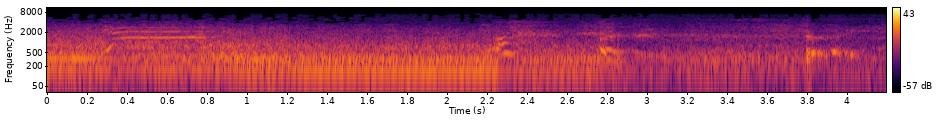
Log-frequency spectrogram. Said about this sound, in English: Oh, wait. I hear a car coming. He'll help us. I'll wave him down.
